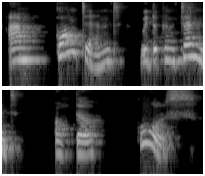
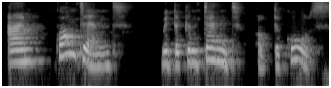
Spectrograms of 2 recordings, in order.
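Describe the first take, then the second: First: Slow, "content" stressed on CON where tenn is meant; reversed stress error. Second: "I'm content" very slow, "content" stressed CON-tent; reversed stress error. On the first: Teacher demonstrating the wrong swapped stresses, slowly. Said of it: "he is supplanting the first content with content". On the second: Teacher repeating the wrong sentence, very slowly. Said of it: "What is he saying?". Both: Shown as a demonstration.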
